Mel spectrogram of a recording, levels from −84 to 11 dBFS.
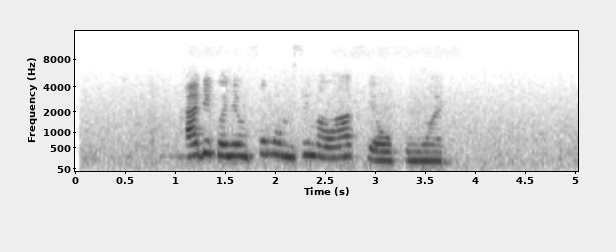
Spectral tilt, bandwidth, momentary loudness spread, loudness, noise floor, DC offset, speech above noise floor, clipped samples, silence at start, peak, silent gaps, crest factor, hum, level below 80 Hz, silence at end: -8.5 dB/octave; 5.6 kHz; 5 LU; -19 LUFS; -50 dBFS; under 0.1%; 31 dB; under 0.1%; 1 s; -4 dBFS; none; 18 dB; none; -58 dBFS; 1.35 s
